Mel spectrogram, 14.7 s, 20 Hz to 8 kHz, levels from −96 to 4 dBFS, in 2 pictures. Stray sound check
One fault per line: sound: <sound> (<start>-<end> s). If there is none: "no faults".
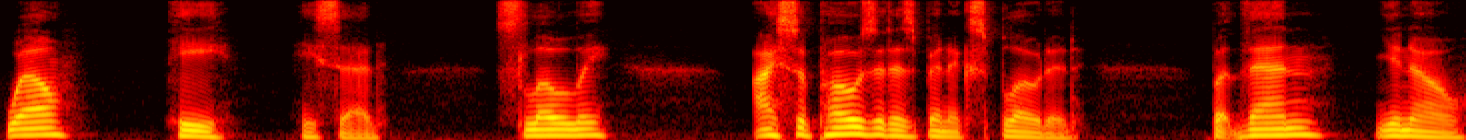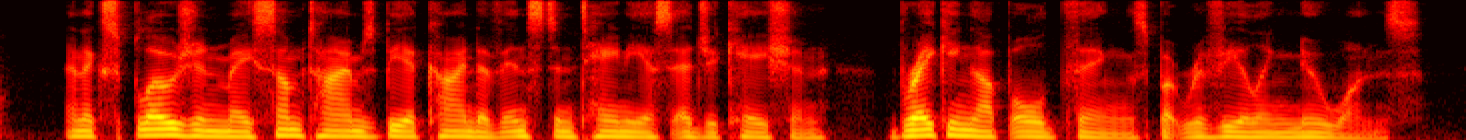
no faults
